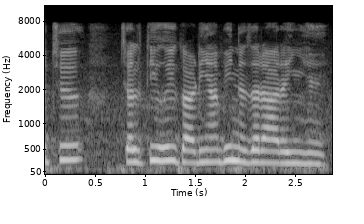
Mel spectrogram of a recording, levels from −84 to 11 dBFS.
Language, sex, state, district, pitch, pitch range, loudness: Hindi, female, Uttar Pradesh, Lucknow, 245 Hz, 230-270 Hz, -13 LUFS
